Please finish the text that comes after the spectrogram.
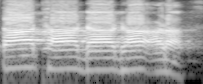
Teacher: जो ट वर्ग है वो मुर्धा से बोले जाते हैं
